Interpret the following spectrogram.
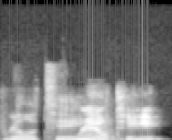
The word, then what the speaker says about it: Realty: Realty. Oh my Lord. Everybody wants to put an extra A in there.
